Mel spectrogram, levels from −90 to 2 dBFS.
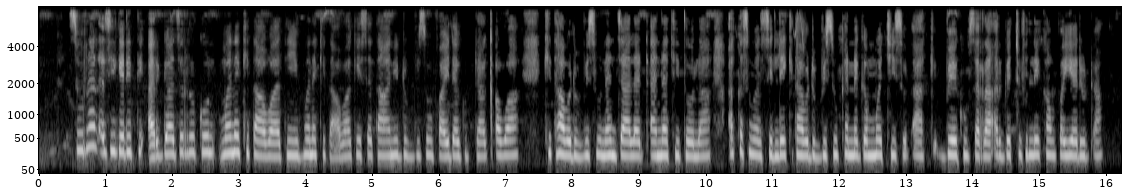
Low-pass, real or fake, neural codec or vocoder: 7.2 kHz; real; none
